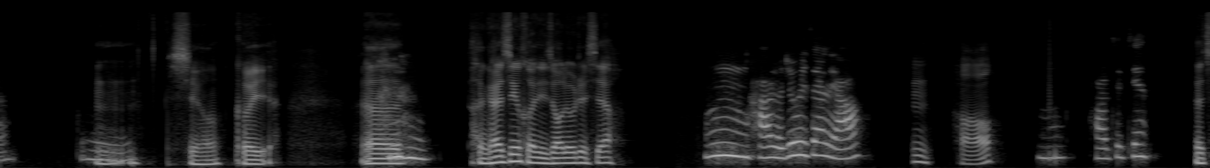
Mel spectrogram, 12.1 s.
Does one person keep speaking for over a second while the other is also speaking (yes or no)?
no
